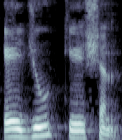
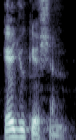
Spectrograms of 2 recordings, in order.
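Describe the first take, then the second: First: education slowly, in separated parts; syllable by syllable. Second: Said in the usual way. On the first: Shown as a demonstration. Teacher showing a vowel-rich word, education syllable by syllable. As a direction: break education into slow chunks with small gaps.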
